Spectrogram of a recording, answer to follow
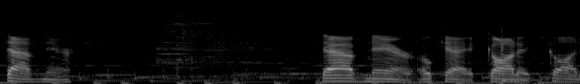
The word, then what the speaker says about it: Thavnair: We seek passage to Thanvera. What the fuck? Oh my god, I'm just stupid. I literally forget how it's pronounced already.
